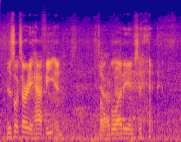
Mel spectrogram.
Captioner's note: laughing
